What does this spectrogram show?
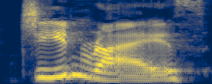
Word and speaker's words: Jean Rhys: I just looked at her name and panic Gene rise rise yes nice um Jean rise uh was so she her mother was Creole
